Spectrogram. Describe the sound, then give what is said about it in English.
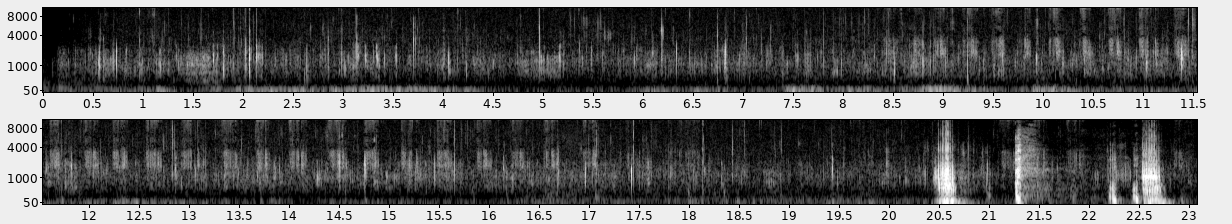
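Recorded in an Alaskan tidal pool by an underwater microphone dropped into the soft mouth of a sea anemone, which swallowed it and then kicked it out: a steady stream of soft, rapid crackling clicks, then several loud, abrupt scraping thumps near the end. No one speaks. “dropped an underwater microphone into the soft mouth of an anemone, which devoured that microphone, and then you can hear, kicks it out.”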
